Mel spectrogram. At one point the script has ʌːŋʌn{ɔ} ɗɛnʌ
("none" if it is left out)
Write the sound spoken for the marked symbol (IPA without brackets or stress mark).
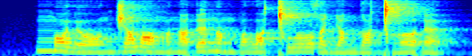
ɑ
